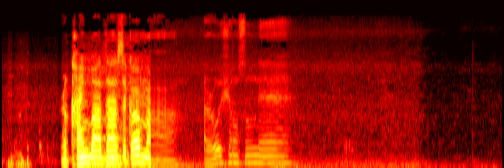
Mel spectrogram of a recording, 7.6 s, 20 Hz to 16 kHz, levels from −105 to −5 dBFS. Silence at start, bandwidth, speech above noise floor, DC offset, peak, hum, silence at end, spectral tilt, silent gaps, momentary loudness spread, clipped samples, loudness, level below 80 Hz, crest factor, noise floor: 0.3 s; 10.5 kHz; 51 dB; under 0.1%; -2 dBFS; none; 3.4 s; -7.5 dB/octave; none; 27 LU; under 0.1%; -20 LUFS; -58 dBFS; 24 dB; -71 dBFS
